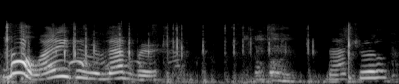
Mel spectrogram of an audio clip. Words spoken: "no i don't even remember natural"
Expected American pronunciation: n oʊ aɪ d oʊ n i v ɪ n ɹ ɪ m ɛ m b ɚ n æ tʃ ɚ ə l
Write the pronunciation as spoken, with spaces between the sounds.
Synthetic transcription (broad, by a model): n oʊ aɪ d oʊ i v ɪ n ɹ ɪ m ɛ m b ɚ n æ tʃ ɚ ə l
